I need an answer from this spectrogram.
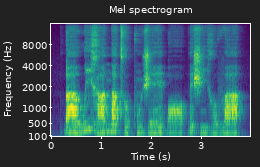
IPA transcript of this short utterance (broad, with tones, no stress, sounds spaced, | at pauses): ɗ aː˨ w i˦ ɣ a˨˦ n a˦ tʰ ʊ˨ pʰ ũ˨ ʃ eː˨˦ ɓ ɔ˦ | ɾ ɪ˦ ʃ i˨ ɣ o˨ v a˦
